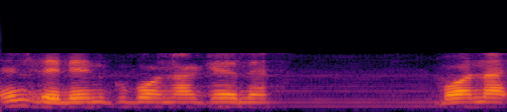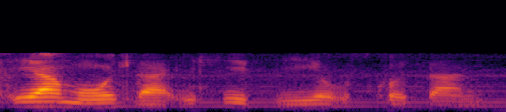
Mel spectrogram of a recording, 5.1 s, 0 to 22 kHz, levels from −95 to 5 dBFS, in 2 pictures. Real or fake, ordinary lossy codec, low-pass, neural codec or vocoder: fake; AAC, 24 kbps; 3.6 kHz; codec, 16 kHz, 6 kbps, DAC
